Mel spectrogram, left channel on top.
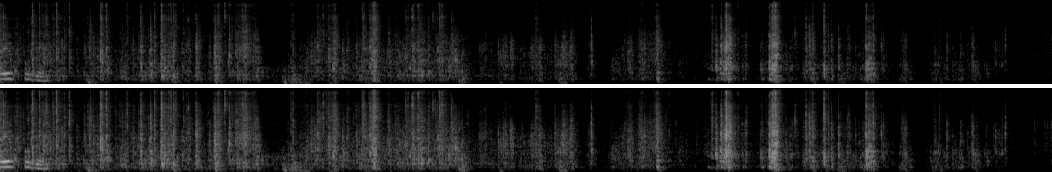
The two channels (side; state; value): left; quieter; 5.9 dB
